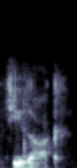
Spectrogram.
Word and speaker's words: Tzok: Well, it's phonetic for English, so it's the Americanized pronunciation of an Aztec name. In Spanish, it's Tzok, but I figure Tzok is easier, so that's how I'm saying it.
